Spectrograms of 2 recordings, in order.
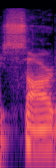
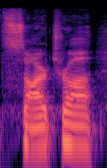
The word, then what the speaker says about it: Sartre: namely Jean-Paul Sartre I know some people say sard I'm going with Sartre El bear Camus some people say Albert I'm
